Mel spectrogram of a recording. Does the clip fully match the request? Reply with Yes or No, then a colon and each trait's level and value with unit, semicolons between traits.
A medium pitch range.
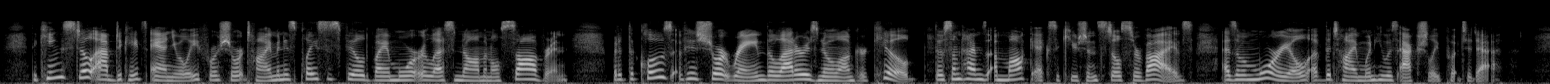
Yes: average, 3.8 semitones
